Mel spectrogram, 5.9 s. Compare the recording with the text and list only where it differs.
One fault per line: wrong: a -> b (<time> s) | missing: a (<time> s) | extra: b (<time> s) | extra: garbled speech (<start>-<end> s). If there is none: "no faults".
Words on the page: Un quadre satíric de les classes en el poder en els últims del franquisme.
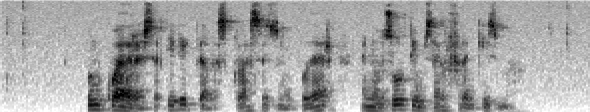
no faults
